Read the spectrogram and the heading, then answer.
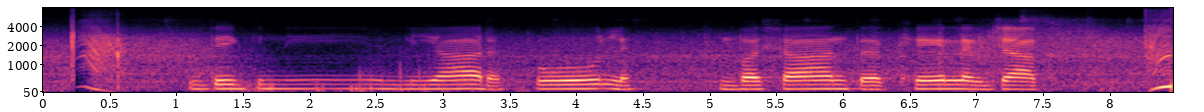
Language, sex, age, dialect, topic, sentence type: Magahi, male, 18-24, Northeastern/Surjapuri, agriculture, statement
